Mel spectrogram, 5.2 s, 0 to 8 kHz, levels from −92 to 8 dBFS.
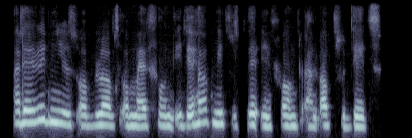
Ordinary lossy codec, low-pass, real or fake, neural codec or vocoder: none; 7.2 kHz; fake; codec, 24 kHz, 3 kbps, HILCodec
